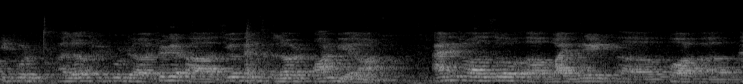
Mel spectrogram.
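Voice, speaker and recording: A man's voice: mid-range voice, a little hiss or hum. A man presenting at a conference in a hotel ballroom, with many fillers and restarts as he explains a case. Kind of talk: conference talk with Q&A. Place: hotel conference room on stage. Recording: echoey hall, far from the mic.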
